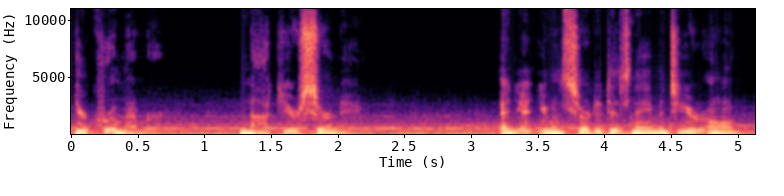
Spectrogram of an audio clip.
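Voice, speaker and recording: A man voicing a cold AI interrogator in a science fiction audio drama, measured and formal, needling with calm, mocking questions. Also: fairly high pitch, over music. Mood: clinical, needling.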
